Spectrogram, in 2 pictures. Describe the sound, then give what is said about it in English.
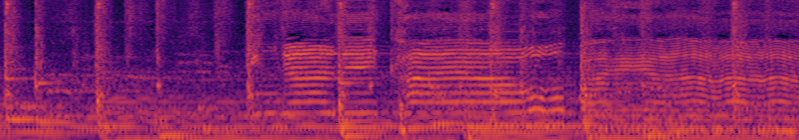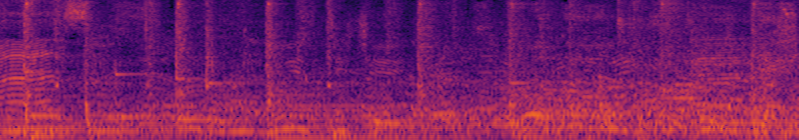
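A dense crowd of people mingles and chatters amid a carnival atmosphere, many overlapping voices forming a steady, loud babble with music-like tones and occasional brighter calls rising above the hubbub. “Crowds of people mingle amidst the carnival atmosphere.”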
